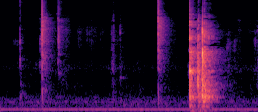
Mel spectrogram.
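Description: Scissors snipping paper off a wire mouse form for paper mache, several sharp close cuts spaced irregularly, ending in a quick cluster of snips over a faint steady hum.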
